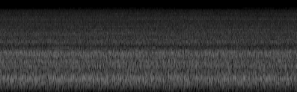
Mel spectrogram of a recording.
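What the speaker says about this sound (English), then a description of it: "you're just going to move it over the image until you get all the embossing powder heated" A heat tool blows steadily and loudly throughout, melting embossing powder on glossy cardstock, a constant broadband hot-air roar with no pauses and no voices.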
